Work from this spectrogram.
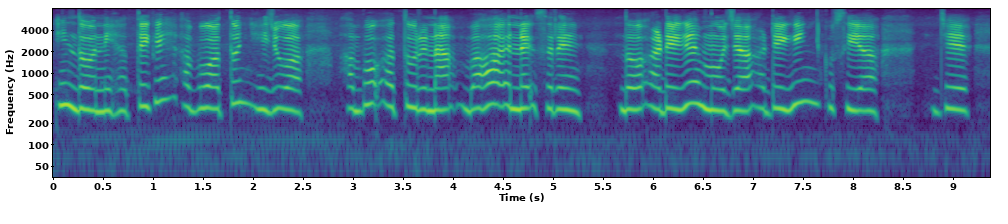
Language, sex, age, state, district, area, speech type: Santali, female, 18-30, Jharkhand, Seraikela Kharsawan, rural, spontaneous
